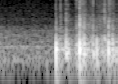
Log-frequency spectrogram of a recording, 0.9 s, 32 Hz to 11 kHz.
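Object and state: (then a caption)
Hollow balloon bread. A finished gonggal-ppang, a crunchy balloon bread with a thin, crisp, crusty shell coated with melted syrup, is knocked on several times in quick succession. The result is short, dry, hollow-sounding taps centered around 355 Hz, with almost no ring. The bread is hollow inside, which is the intended state for this bread.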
